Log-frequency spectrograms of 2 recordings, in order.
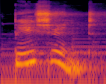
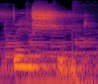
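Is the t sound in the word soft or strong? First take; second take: strong; soft. First: The t sound is clear and prominent. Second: The t sound is soft and not prominent. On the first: A person receiving medical care. "T is pronounced very clearly and prominently" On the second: Calm and willing to wait. "T is pronounced softly, not so prominently"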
